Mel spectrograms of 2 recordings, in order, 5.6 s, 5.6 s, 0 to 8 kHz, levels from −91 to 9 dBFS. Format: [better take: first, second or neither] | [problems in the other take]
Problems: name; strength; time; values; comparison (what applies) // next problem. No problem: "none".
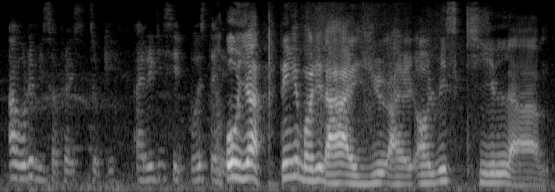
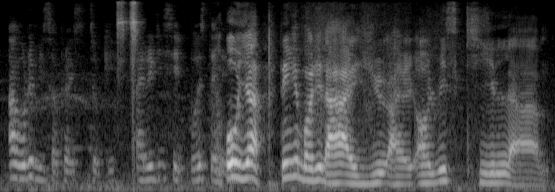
first | background sound (Tambourine); 11 dB below the speech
